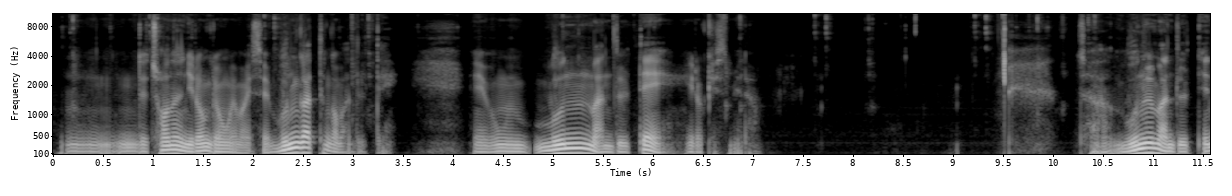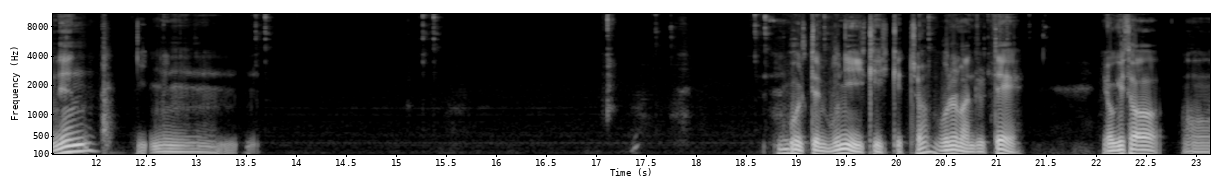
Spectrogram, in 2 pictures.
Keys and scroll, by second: 3.7 space, 7.4 m, 10.8 space, 21.5 space.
